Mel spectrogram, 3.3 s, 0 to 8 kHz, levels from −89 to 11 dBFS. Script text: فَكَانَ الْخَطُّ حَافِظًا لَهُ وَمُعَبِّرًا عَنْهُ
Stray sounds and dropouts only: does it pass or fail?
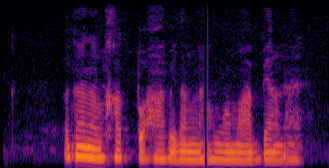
fail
